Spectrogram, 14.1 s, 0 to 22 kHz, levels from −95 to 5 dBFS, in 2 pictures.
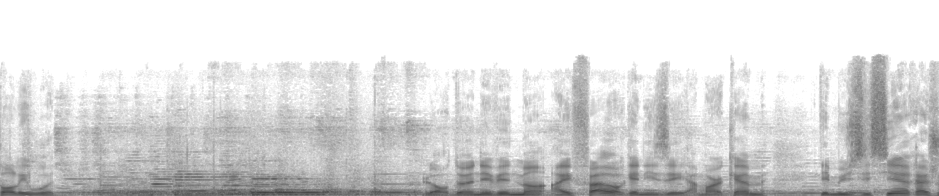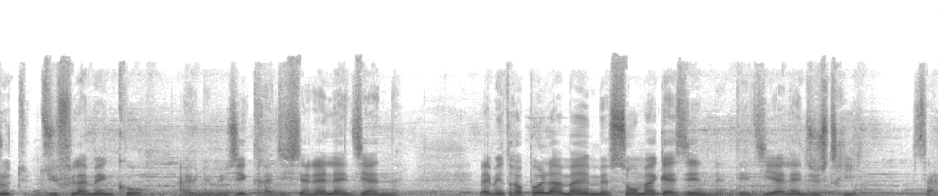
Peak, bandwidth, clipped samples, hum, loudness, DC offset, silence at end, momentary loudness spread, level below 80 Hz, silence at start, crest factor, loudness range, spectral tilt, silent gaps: -12 dBFS; 16 kHz; under 0.1%; none; -30 LUFS; under 0.1%; 0 s; 9 LU; -70 dBFS; 0 s; 18 dB; 2 LU; -5 dB/octave; none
